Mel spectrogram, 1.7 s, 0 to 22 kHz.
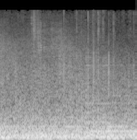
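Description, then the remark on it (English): A deep, thundering roar of the Freedom 7 rocket's engines igniting for launch as journalists and public watch, heavy in the low end and holding steady and loud for the whole stretch, with a crackling rumble on top and no voices. “The engines ignite with a spectacular boom.”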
